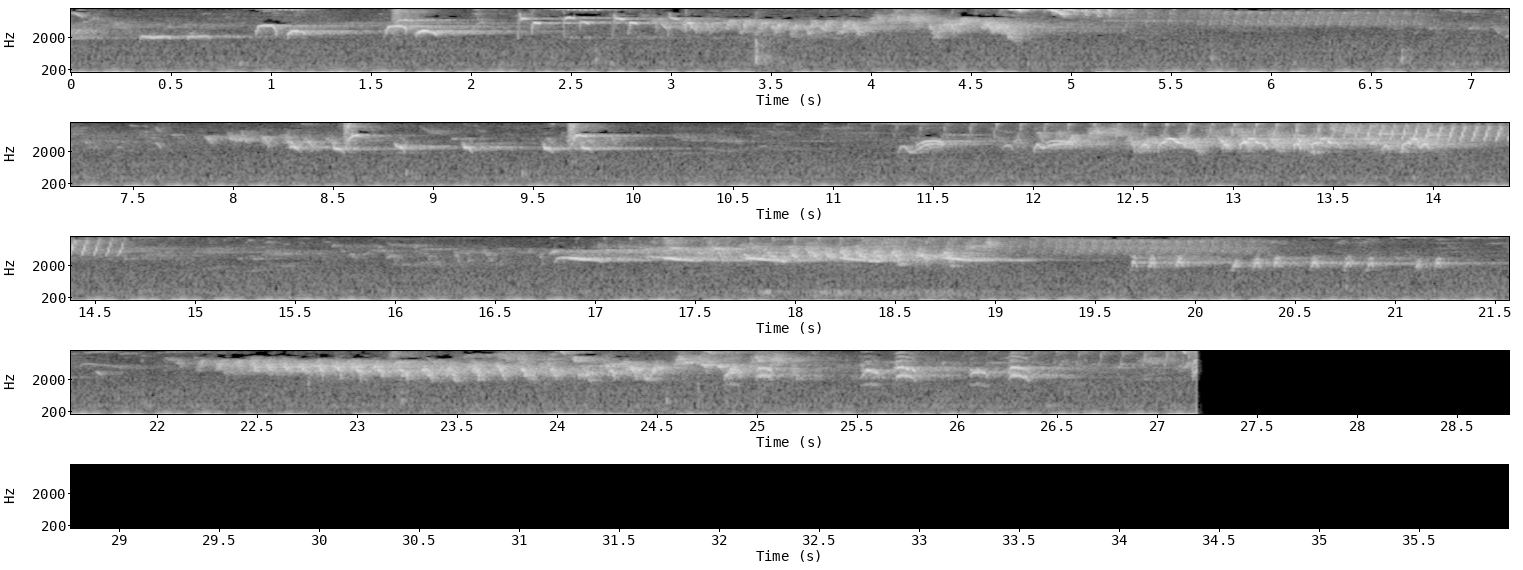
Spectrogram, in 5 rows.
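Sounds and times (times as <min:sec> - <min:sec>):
birds chirping and trilling: 0:00.0 - 0:27.2.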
